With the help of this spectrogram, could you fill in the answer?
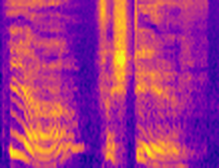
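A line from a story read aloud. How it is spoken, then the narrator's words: Sigh into phone. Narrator (German): seufzte in den Hörer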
